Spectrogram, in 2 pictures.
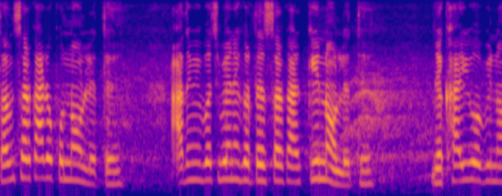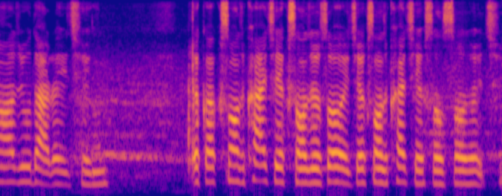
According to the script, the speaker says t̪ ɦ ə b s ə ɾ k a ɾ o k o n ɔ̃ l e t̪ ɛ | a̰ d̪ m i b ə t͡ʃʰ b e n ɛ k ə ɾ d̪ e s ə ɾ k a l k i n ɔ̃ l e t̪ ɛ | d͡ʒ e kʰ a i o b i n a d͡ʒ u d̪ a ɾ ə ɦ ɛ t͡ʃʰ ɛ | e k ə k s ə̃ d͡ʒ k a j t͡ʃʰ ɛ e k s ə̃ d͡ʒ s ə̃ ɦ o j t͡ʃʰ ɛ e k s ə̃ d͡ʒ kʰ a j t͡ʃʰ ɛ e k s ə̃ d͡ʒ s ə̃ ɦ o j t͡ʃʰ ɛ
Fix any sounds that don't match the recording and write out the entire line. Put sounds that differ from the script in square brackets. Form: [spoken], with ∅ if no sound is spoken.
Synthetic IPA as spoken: t̪ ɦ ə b s ə ɾ k a ɾ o k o n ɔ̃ l e t̪ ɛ | a̰ d̪ m i b ə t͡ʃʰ b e n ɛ k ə ɾ [t̪] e s ə ɾ k a [ɾ] k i n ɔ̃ l e t̪ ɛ | d͡ʒ e kʰ a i o b i n a d͡ʒ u d̪ a ɾ ə ɦ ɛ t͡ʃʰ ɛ | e k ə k s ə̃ d͡ʒ [kʰ] a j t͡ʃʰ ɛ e k s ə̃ d͡ʒ s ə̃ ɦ o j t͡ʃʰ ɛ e k s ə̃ d͡ʒ kʰ a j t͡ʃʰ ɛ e k s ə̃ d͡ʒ s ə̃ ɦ o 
